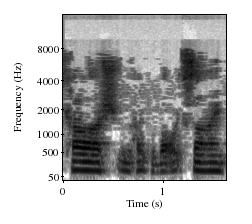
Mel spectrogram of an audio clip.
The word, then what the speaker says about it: cosh: If you're not familiar with the hyperbolic cosine, pronounced cosh, or the hyperbolic sine,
